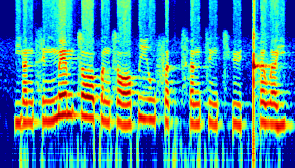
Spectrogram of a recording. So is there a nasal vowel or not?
no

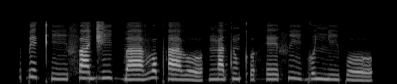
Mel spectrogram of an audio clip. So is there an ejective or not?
yes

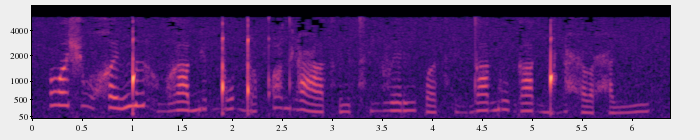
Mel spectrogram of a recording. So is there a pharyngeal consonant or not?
yes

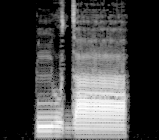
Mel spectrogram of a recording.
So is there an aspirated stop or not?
no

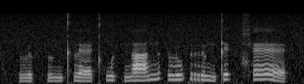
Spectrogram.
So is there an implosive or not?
no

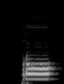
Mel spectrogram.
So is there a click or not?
no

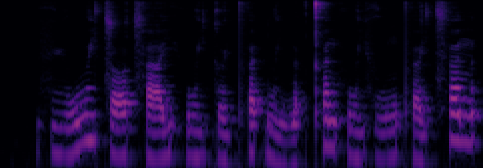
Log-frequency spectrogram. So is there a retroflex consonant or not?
no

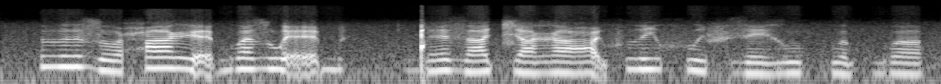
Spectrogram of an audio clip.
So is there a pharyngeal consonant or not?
yes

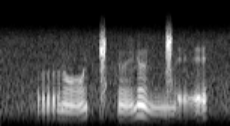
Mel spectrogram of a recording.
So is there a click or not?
yes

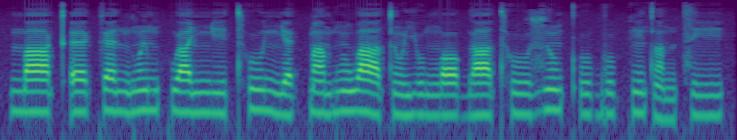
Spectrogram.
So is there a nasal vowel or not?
yes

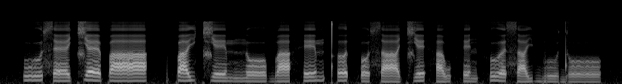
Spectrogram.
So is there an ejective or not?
no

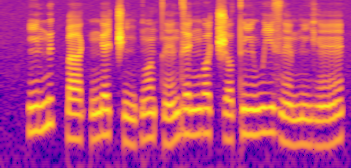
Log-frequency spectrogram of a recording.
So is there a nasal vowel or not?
yes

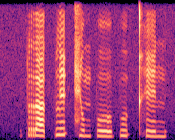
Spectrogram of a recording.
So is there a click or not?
no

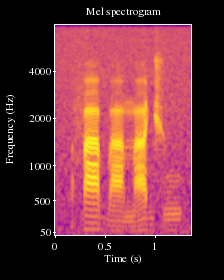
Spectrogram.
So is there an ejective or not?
no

